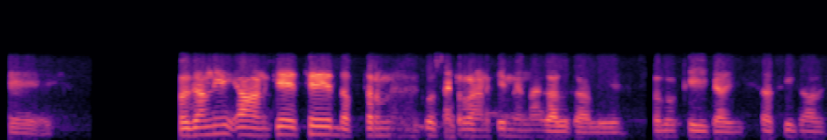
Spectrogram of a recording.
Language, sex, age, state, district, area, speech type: Punjabi, male, 30-45, Punjab, Kapurthala, rural, conversation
